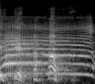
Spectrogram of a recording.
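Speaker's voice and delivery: very loud, very high bloody-murder shriek. Recounting opening the armoire on a bitten guy, retelling his bloody-murder scream. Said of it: "he screams bloody murder".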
